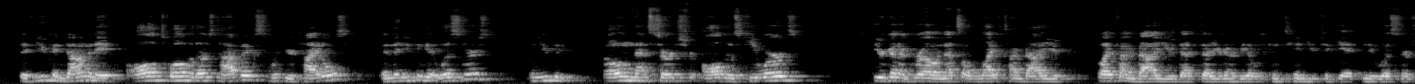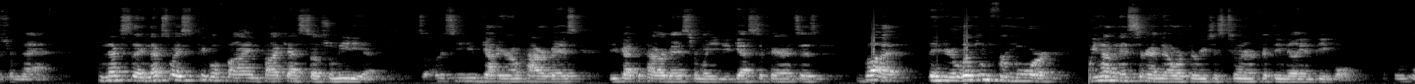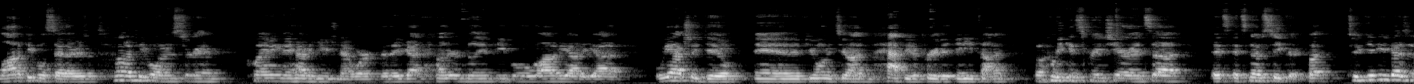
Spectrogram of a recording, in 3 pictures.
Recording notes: Please forgive the hollow sound! This was a You Tube video... New microphone on the way!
